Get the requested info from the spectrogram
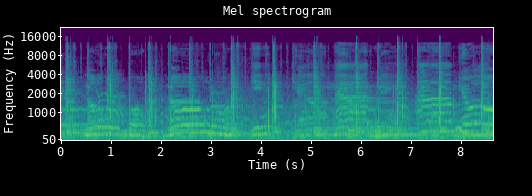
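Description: Live acoustic street band playing: strummed acoustic guitar and a second guitar over steady hand-struck cajon beats, with a voice singing the melody.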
